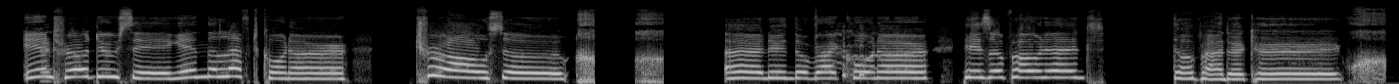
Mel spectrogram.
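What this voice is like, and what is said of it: Ring announcer impression. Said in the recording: “I'm still a ring announcer Yeah, impression.”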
